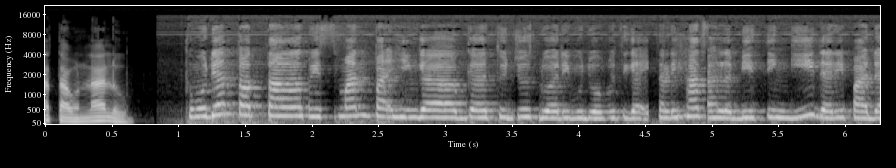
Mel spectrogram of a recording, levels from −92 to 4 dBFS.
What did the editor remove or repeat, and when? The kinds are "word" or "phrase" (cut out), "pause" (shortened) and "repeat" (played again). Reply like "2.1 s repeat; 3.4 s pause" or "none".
2.0 s word; 3.2 s word; 3.7 s word; 4.5 s word; 5.0 s word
